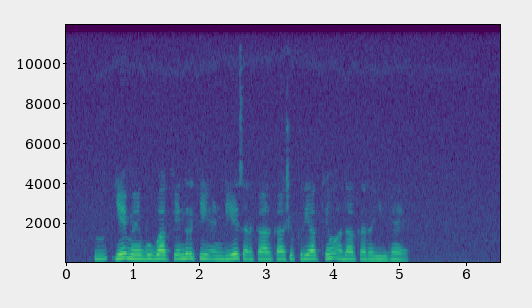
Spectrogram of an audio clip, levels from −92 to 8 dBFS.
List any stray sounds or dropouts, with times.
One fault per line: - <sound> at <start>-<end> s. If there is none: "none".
none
